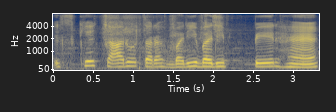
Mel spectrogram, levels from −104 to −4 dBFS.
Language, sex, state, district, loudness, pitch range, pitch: Hindi, female, Bihar, Katihar, -16 LUFS, 175-200 Hz, 190 Hz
